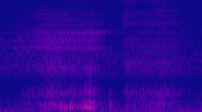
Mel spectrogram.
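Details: Sleeping puppy snoring: a low, fluttering snore on one breath, then a short snort and quieter breathing.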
